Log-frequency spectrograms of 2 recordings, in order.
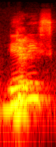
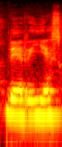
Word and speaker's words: Deries: Deris. Betul, jadi kalau ditanya nama bener harus Deries. Deries. Tapi biar Yes. Tapi biar gampang Deris aja.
